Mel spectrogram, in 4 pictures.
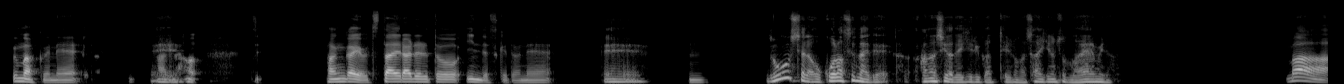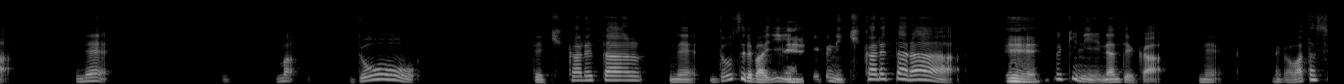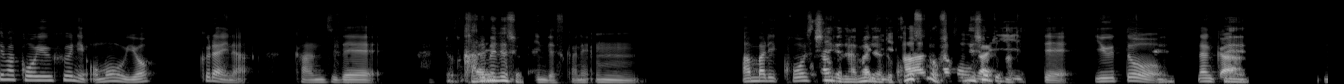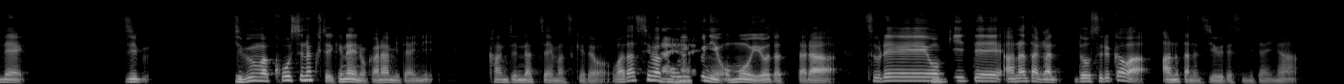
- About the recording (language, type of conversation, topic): Japanese, advice, 相手を尊重しながら自分の意見を上手に伝えるにはどうすればよいですか？
- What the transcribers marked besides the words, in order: unintelligible speech; tapping; unintelligible speech; other noise; other background noise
